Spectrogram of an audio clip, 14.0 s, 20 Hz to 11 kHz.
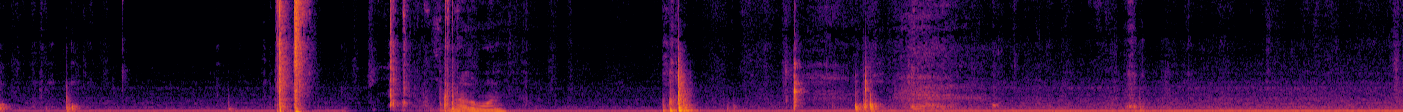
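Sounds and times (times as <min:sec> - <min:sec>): sharp click: 0:02.8 - 0:03.2
steady low hum: 0:04.5 - 0:14.0
wooden pieces knocking on workbench: 0:06.6 - 0:07.0.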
